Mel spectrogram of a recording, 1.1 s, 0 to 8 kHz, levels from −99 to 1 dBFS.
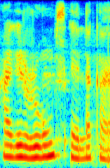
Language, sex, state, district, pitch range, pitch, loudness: Kannada, female, Karnataka, Bangalore, 190-210 Hz, 195 Hz, -13 LUFS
